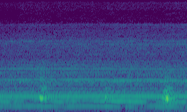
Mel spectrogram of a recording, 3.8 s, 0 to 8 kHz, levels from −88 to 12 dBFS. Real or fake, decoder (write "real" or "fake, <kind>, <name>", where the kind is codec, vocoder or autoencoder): real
